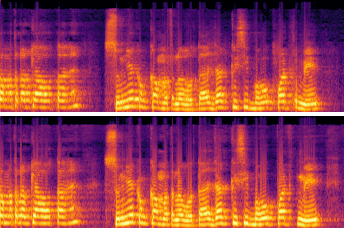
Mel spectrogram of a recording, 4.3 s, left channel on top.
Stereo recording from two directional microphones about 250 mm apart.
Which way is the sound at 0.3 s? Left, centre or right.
Right.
